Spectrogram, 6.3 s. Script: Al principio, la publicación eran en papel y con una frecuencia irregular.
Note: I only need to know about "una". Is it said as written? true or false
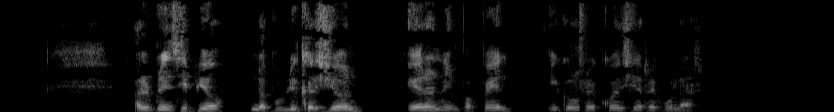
false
